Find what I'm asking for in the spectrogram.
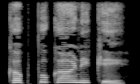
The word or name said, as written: ಕಪ್ಪುಗಾಣಿಕೆ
